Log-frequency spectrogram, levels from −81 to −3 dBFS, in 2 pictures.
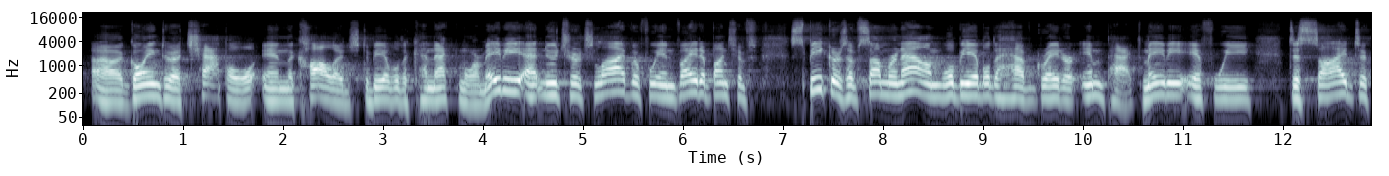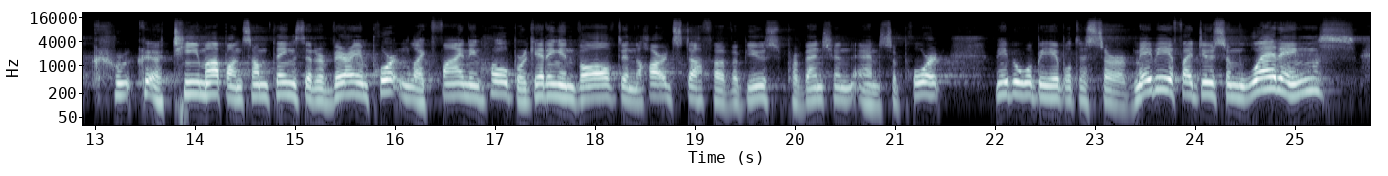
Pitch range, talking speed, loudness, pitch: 145-185 Hz, 185 wpm, -18 LUFS, 170 Hz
